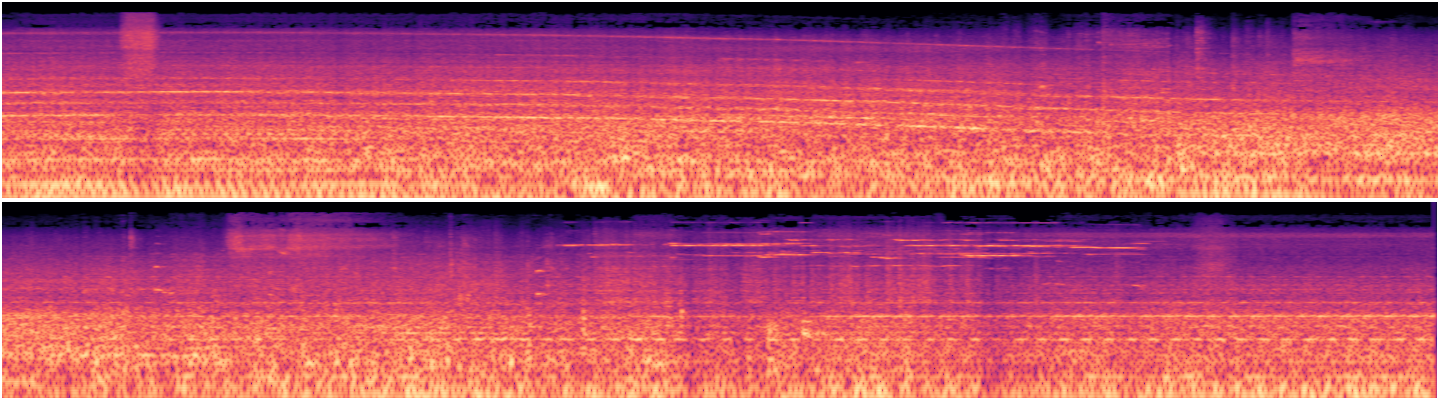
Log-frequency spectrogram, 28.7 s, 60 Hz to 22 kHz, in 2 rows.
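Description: DB Cargo Class 66 diesel locomotive 66014, its two-stroke V12 engine running as it passes, the engine's pitched drone falling over the first ten seconds or so. Its train of box and ballast wagons then rolls by with occasional knocks and brief high-pitched wheel squeals in the second half.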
